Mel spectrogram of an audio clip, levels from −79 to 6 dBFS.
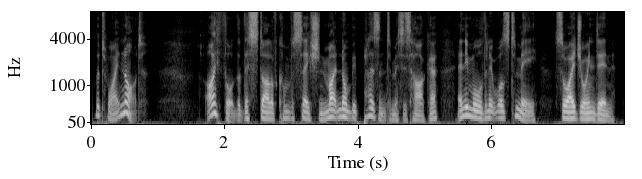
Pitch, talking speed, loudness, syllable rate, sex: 125 Hz, 210 wpm, -20 LUFS, 5.6 syllables/s, male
